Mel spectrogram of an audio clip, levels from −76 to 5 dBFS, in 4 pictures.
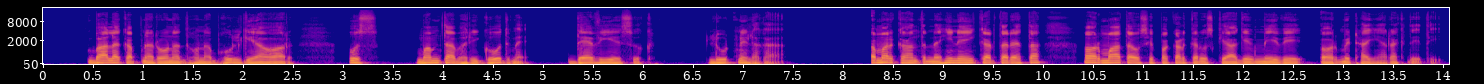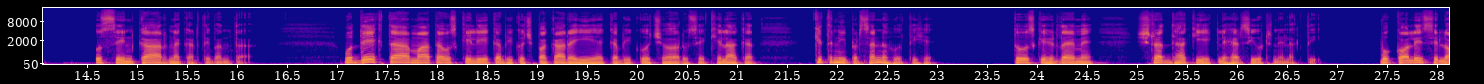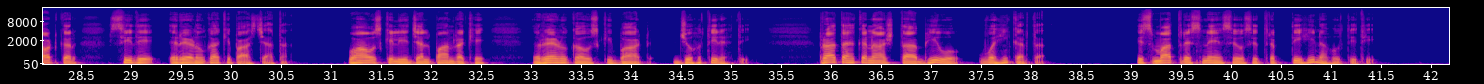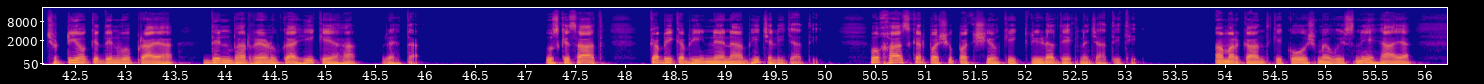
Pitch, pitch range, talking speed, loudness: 105 Hz, 90-125 Hz, 150 wpm, -21 LUFS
